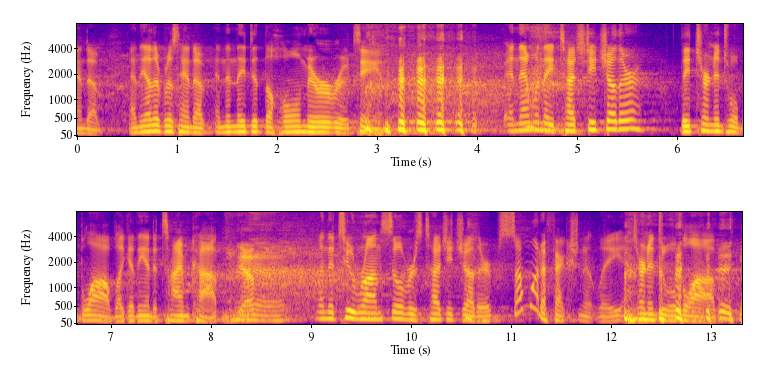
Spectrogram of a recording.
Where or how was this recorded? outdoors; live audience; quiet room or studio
live audience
